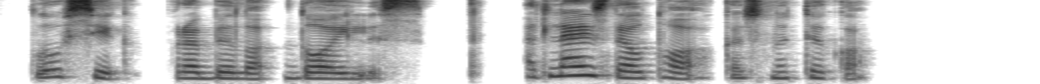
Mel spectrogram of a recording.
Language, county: Lithuanian, Klaipėda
